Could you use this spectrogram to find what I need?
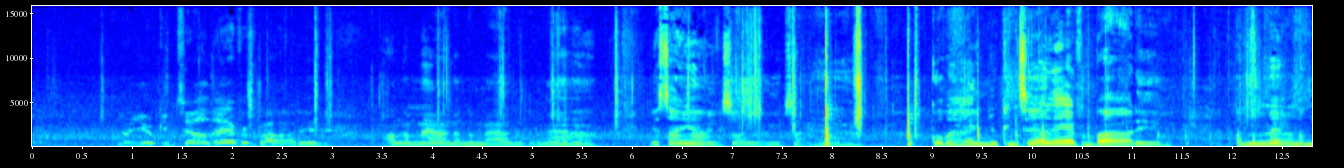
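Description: A young man talks close by, casually.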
